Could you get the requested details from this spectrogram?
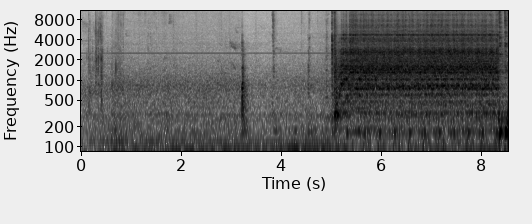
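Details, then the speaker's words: John Deere LA145 riding mower, 48-inch deck, after deck bearing replacement, blades engaged: quiet start then a steady, even hum with no grinding or rumble; much quieter than before, deck sounds normal. "well I think that was a quite a bit quieter it's now I don't really hear any abnormal noises so I think we're good folks"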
